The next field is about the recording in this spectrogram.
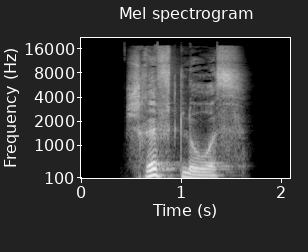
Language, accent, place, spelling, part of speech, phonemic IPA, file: German, Germany, Berlin, schriftlos, adjective, /ˈʃʁɪftloːs/, De-schriftlos.ogg
- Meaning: unlettered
